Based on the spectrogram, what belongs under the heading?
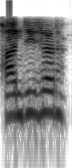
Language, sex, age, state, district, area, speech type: Punjabi, male, 18-30, Punjab, Kapurthala, urban, conversation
